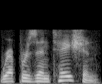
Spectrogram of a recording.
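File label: "representation", American English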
